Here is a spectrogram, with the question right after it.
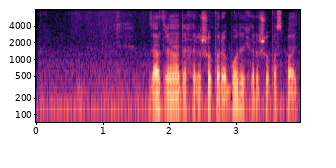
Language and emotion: Russian, neutral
